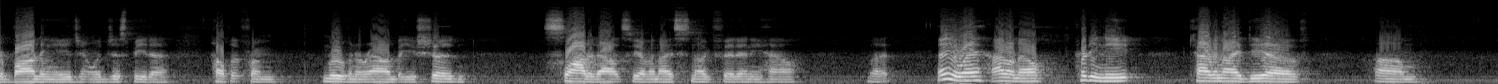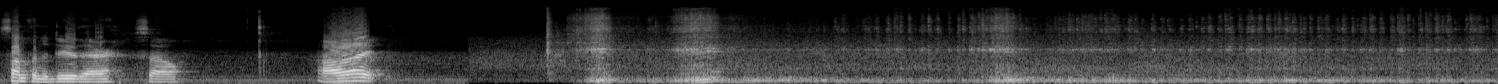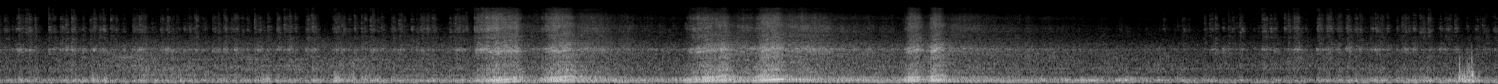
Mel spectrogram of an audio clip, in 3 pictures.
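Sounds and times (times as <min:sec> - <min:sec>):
car engine revving: 0:19.7 - 0:44.9.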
